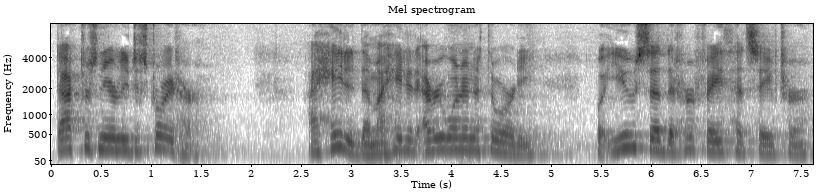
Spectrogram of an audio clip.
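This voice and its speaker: A church reader voicing a desperate, repentant male criminal who pleads in a hushed voice, with long church reverb. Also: medium pitch, moderate pace, close to an everyday voice. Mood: pleading.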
